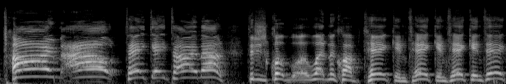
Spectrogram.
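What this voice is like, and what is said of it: Yelling loudly. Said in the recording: “I'm yelling,”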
